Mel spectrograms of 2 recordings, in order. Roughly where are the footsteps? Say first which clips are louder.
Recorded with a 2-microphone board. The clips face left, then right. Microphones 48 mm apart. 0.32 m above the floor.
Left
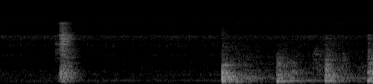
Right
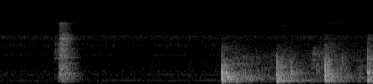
Right 6 dB; right.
